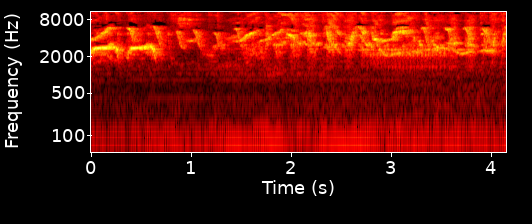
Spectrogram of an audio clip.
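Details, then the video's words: Tame Chinese hwamei, described as a good fighter and sweet singer, opening with two clear level whistles, then a dense fast-paced flow of jumbled whistled notes and trills over a low background hum. "Mi thuần đấu tốt hót hay"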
